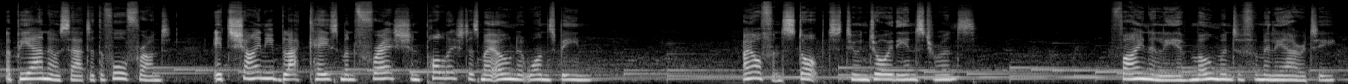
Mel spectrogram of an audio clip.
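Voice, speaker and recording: High-voiced woman narrating a horror story. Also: fairly even intonation, moderate pace, music in the background. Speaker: audio fiction narrator. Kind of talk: first-person scripted horror story narration.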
